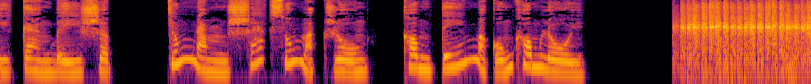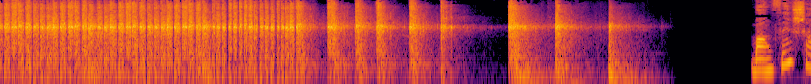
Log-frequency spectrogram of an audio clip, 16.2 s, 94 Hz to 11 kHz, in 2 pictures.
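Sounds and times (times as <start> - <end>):
speech: 0.0 - 5.9, 15.6 - 16.2
machine gun fire: 6.7 - 14.8.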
